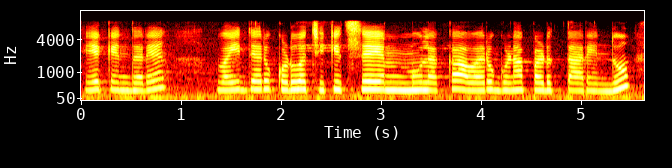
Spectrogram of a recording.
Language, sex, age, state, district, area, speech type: Kannada, female, 18-30, Karnataka, Davanagere, rural, spontaneous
